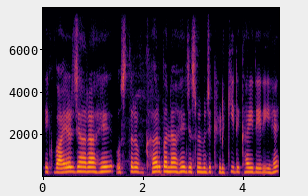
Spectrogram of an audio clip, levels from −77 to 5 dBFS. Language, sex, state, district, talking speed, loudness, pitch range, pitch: Hindi, female, Madhya Pradesh, Bhopal, 215 wpm, -15 LUFS, 200-220 Hz, 215 Hz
